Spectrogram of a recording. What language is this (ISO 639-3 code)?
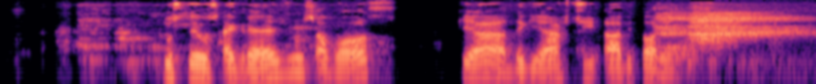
por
